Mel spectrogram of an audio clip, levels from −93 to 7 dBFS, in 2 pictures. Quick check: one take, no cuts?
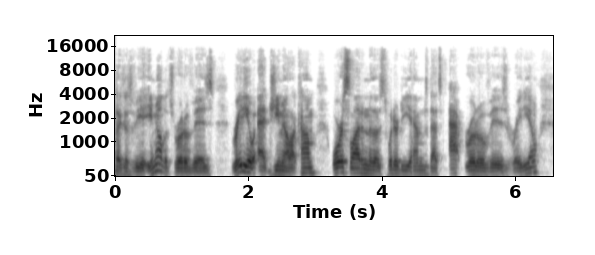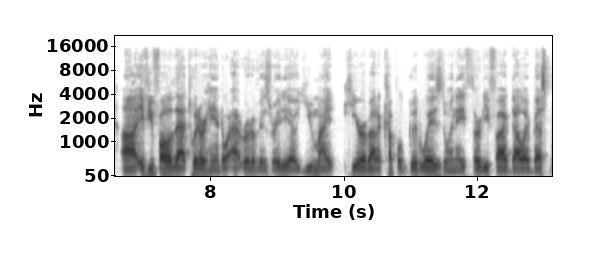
yes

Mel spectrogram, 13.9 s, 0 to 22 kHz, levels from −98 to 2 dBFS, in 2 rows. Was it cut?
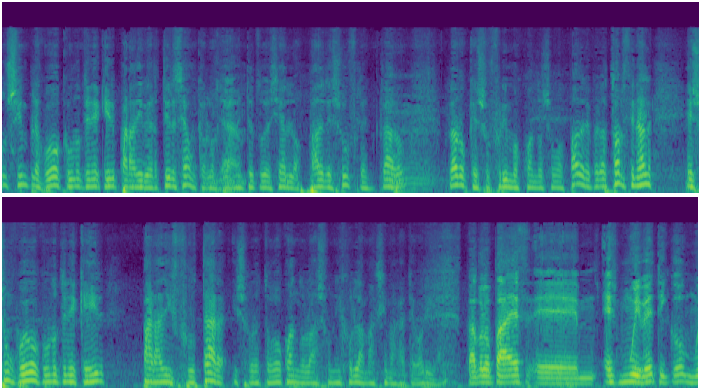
no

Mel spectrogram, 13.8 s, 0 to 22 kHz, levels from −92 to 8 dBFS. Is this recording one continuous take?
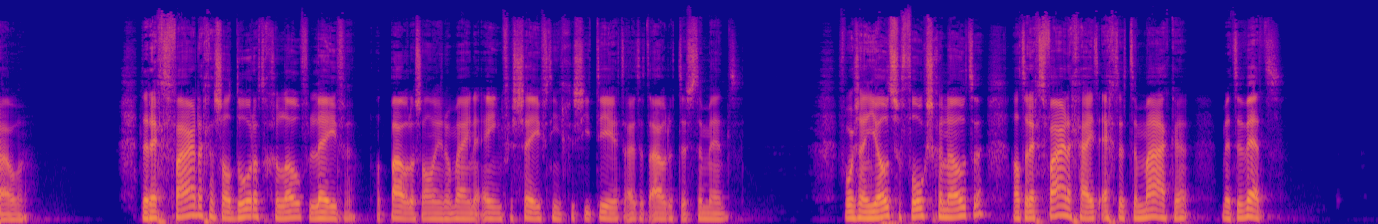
yes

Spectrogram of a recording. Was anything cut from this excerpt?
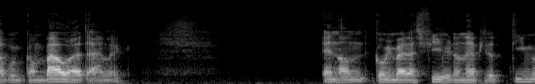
no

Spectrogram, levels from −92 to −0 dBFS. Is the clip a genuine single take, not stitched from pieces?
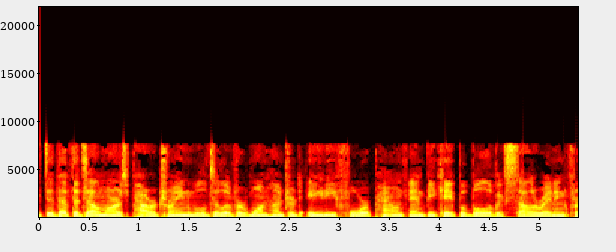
no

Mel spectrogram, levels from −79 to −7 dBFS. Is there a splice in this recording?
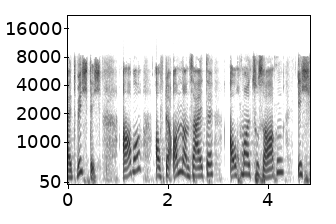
no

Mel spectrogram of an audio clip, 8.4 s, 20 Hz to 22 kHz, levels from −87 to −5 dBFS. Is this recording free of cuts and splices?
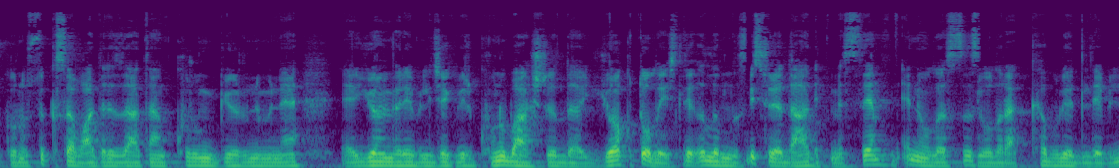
no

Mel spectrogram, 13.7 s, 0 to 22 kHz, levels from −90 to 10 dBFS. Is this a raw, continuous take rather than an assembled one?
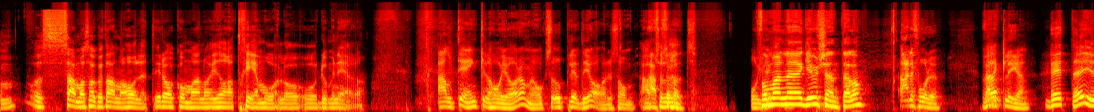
yes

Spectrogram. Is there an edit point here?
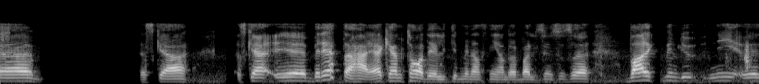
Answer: no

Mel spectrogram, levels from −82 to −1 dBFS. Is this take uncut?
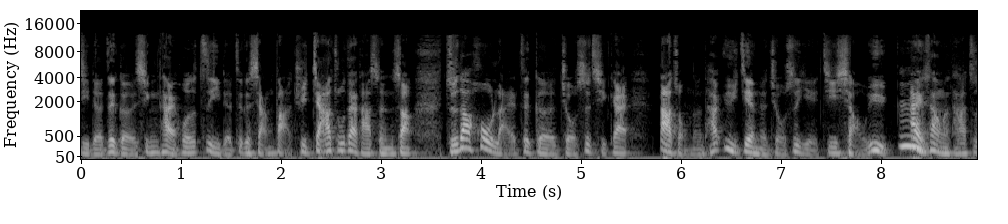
yes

